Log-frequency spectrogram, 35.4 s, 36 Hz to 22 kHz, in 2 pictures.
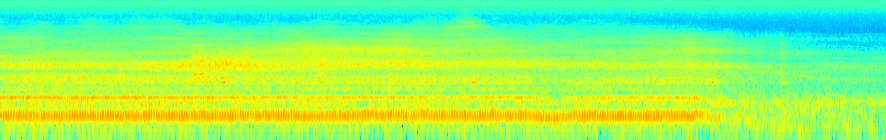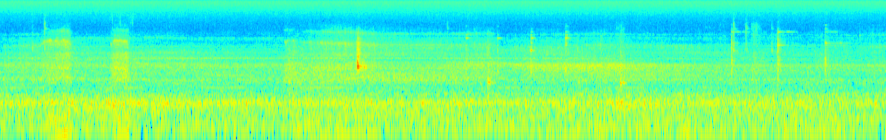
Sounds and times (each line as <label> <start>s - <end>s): work on a giant excavating machine 0.0s - 35.4s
